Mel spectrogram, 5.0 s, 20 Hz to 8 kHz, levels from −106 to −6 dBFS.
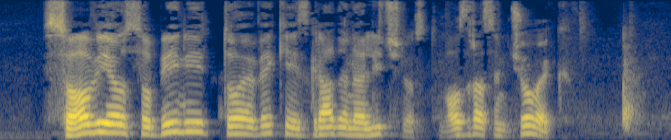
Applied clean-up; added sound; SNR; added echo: none; none; none; none.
